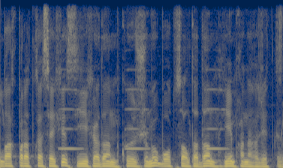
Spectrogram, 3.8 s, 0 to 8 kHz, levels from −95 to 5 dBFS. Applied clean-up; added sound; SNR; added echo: none; Wind instrument, woodwind instrument; 19 dB; none.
